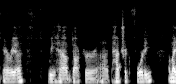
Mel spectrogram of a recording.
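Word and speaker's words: Forde: Patrick Fordy. Am I saying your name right? Fordy or Forday? Ford, but either is fine. Ford. Okay. The E is silent.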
